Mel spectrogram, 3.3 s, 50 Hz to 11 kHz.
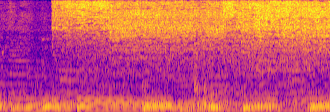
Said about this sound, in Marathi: आता कढईमध्ये आपल्याला 2 चमचे बटर टाकायचं आहे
